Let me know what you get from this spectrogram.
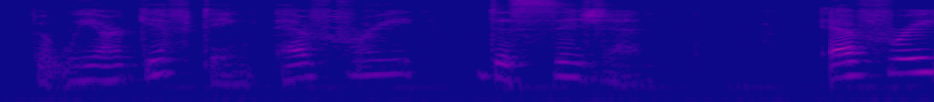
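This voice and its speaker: Very slow in pace, a woman speaks in a soothing tone with ordinary pitch variation. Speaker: hypnotherapist. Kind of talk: group hypnosis trance session. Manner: slow, soothing.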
